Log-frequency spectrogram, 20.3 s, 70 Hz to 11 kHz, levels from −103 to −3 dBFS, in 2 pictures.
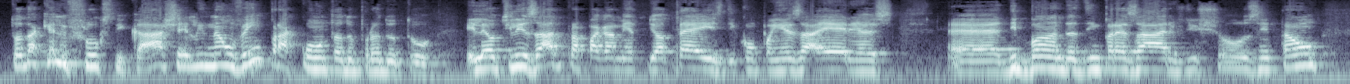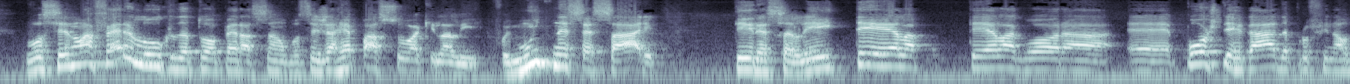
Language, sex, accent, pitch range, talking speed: Portuguese, male, Brazilian, 155-225 Hz, 165 wpm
